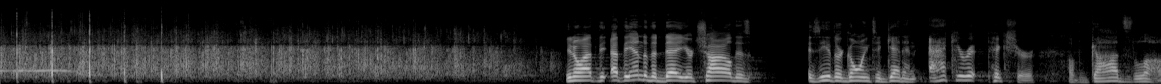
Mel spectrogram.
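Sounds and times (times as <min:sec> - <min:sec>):
audience applause: 0:00.0 - 0:05.6
speech: 0:05.7 - 0:11.6.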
